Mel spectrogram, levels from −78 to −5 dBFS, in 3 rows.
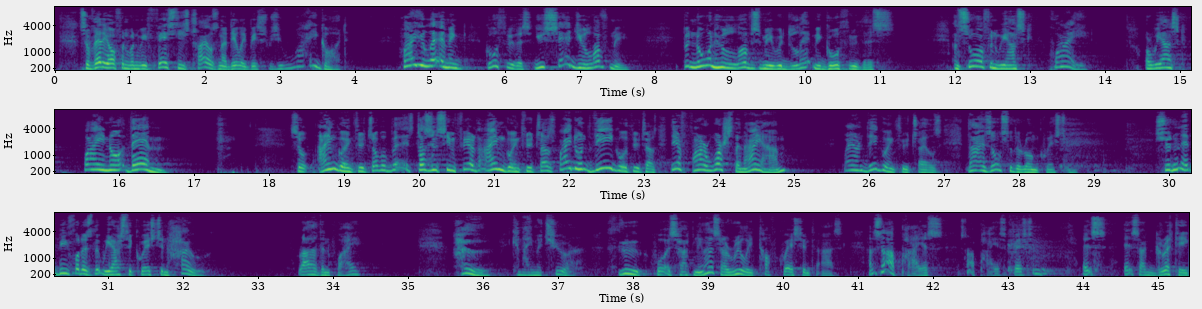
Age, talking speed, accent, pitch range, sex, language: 50-69, 180 wpm, British, 140-220 Hz, male, English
